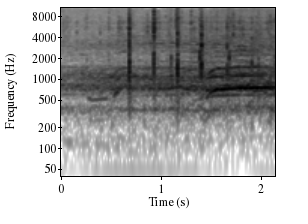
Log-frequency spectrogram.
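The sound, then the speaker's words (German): Crowd noise from demonstrators at the Brandenburg Gate in Berlin as a red flag is lowered. A steady murmur is broken by a few sharp, scattered claps, and the sound grows slightly louder toward the end. “Die Demonstranten klatschen, sie schwenken ihre Hüte. Sie rufen, wir grüßen das freie Berlin.”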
